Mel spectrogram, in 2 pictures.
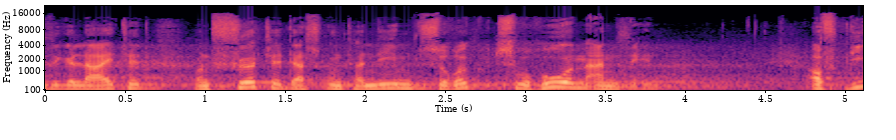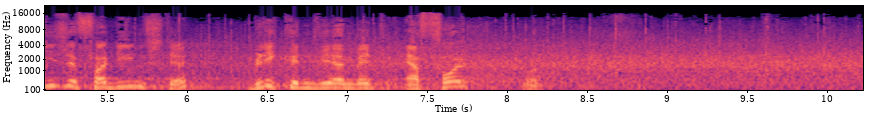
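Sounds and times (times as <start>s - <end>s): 
speech: 0.0s - 4.0s, 4.8s - 8.4s
audience applause during a corporate address: 5.6s - 10.2s.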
